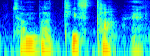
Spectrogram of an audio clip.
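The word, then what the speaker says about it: Giambattista: 역사고전 강의 제19강부터는 저기 잠바스타 비코, 잠바스타, 잠바티스타, 잠바티스타. 이 잠바티스타를 발음하기가 좀 어렵죠?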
